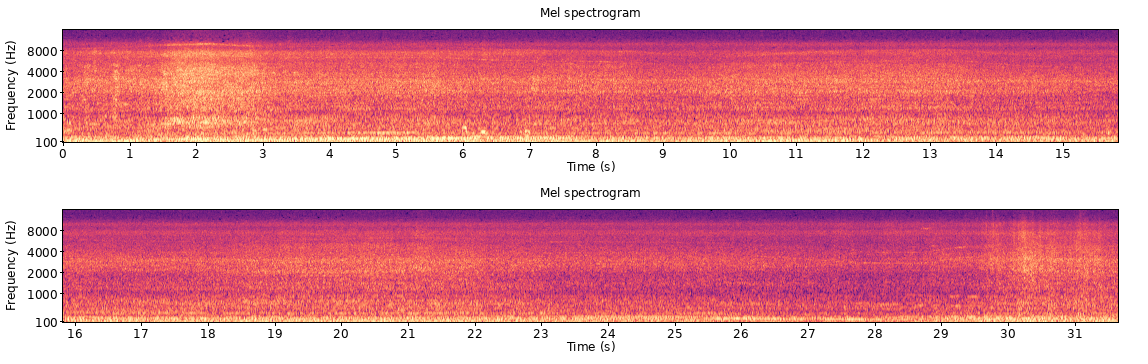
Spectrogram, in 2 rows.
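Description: Interior sound of a MAN NG313 articulated bus on the move: its MAN D2866 six-cylinder diesel (310 hp) and ZF 5HP592 five-speed automatic gearbox running as a steady drone heard from the passenger cabin, with the engine note shifting slightly in pitch now and then.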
